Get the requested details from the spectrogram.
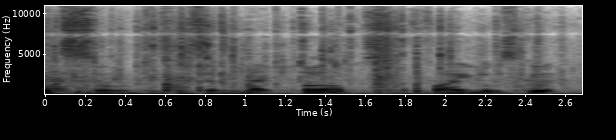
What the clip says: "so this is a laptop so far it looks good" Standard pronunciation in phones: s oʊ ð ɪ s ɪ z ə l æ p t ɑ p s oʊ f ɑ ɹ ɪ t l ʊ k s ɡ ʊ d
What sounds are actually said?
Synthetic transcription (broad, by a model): s oʊ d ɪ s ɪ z ə l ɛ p t ɑ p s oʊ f ɑ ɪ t l ʊ k s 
